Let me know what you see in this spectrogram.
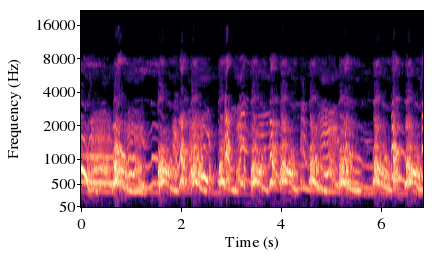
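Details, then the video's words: Several dogs howling together, overlapping wavering howls that slide up and down, mixed with short yelps and bark-like bursts, loud and continuous with no gaps. "Howling dogs"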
